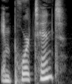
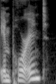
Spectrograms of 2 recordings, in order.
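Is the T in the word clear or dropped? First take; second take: clear; dropped. First: The T sound is clearly pronounced. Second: The T sound is dropped. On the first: The speaker calls it right. "instead of saying important" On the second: The speaker calls it wrong. "I didn't know that I dropped T's"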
